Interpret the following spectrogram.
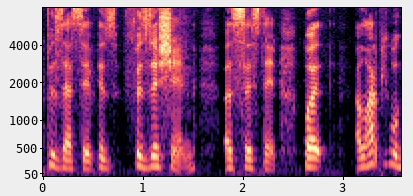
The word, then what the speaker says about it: physician assistant: And we joked a little bit um off air about how we pronounce PAs, right? It's not physicians assistant. It's not possessive is physician assistant.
